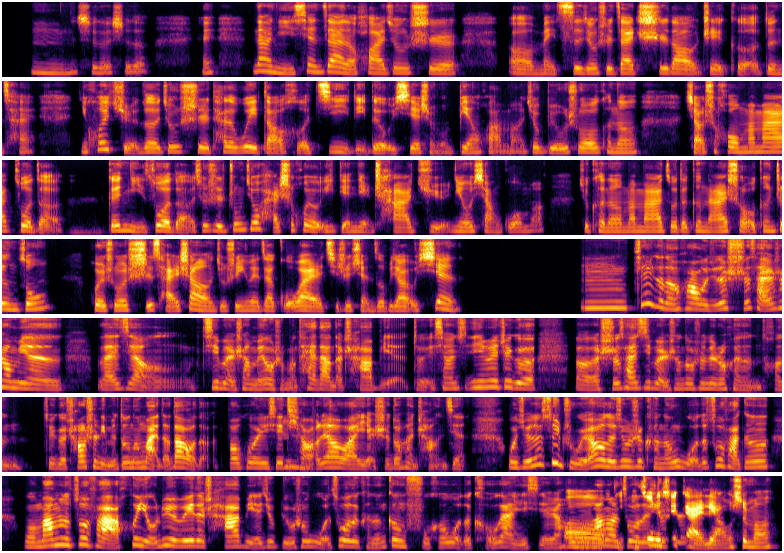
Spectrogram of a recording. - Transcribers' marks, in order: other background noise
- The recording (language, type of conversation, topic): Chinese, podcast, 家里哪道菜最能让你瞬间安心，为什么？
